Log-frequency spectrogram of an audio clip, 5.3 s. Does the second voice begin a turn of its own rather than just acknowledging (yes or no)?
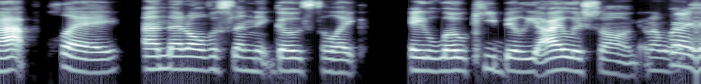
no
